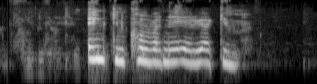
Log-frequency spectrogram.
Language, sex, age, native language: Icelandic, male, 18-19, Icelandic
